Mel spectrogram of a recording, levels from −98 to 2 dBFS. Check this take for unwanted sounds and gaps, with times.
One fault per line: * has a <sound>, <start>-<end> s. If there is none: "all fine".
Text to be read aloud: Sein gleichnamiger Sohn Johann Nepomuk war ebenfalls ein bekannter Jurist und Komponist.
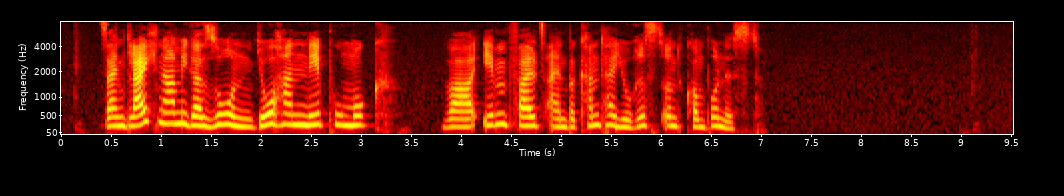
all fine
